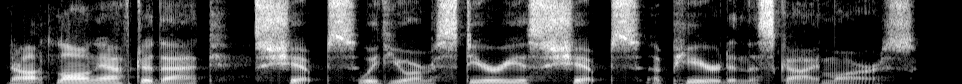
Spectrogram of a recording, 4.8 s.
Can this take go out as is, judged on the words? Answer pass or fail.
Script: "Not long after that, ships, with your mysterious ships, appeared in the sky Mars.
pass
